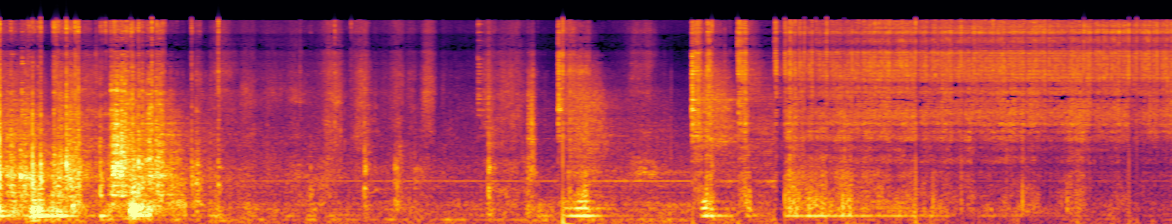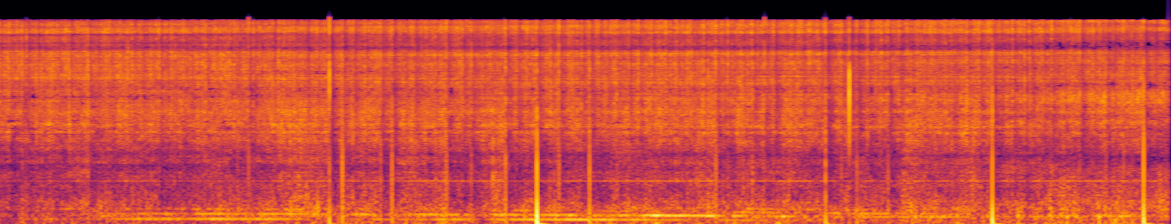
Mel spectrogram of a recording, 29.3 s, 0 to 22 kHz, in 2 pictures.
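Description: Stick-welding (MMA) arc from a stainless-steel electrode at about 100 amps on stainless tube, catching about ten seconds in and then crackling and hissing steadily. Glove and workpiece handling, with a few short scrapes, comes before it.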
